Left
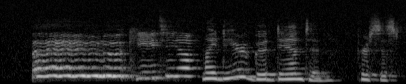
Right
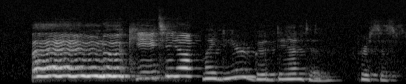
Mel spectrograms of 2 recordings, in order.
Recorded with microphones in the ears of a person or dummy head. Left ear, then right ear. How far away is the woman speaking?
About 2.5 m.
